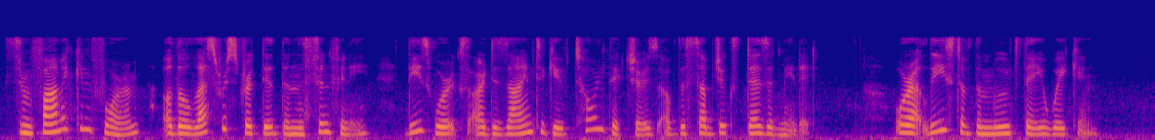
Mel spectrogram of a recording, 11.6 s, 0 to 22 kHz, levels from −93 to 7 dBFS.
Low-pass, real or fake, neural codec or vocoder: 7.2 kHz; fake; codec, 24 kHz, 0.9 kbps, WavTokenizer, medium speech release version 1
